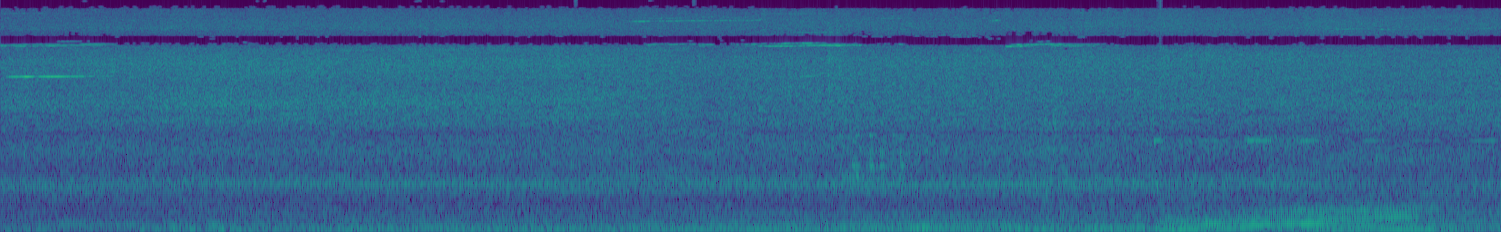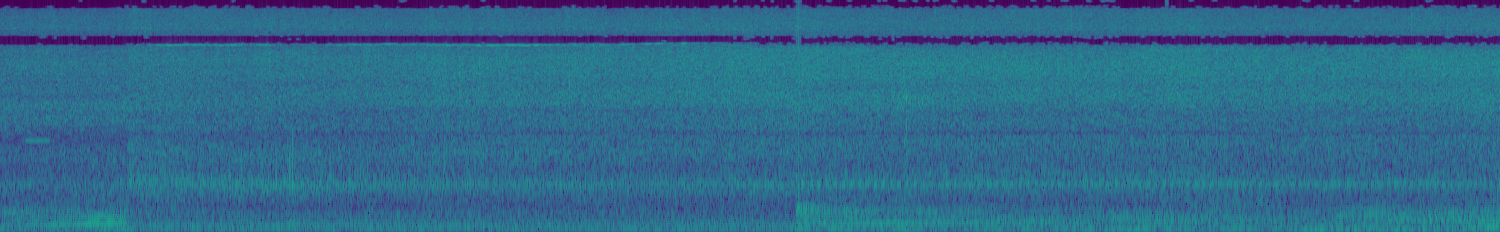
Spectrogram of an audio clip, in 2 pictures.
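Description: A steady hiss of water spraying from a sheared fire hydrant over the low running of a fire engine. Vehicles accelerate through the intersection, their engines rising in pitch through gear changes about twelve seconds in and again from about twenty-three seconds.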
